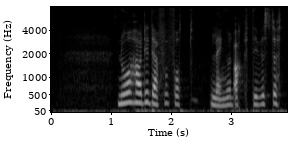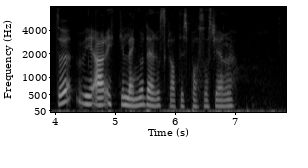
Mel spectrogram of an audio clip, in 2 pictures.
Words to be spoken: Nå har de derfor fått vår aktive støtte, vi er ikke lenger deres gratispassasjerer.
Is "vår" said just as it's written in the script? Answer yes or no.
no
